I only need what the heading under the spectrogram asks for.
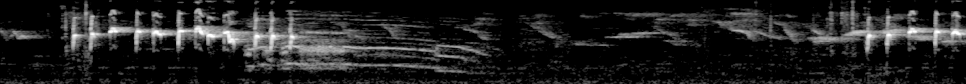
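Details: Crested partridge in full, active voice, recorded for tutoring other birds: a fast stuttering series of bright high chips dropping slightly at its end, a faint warbling in between, then another short burst of chips.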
